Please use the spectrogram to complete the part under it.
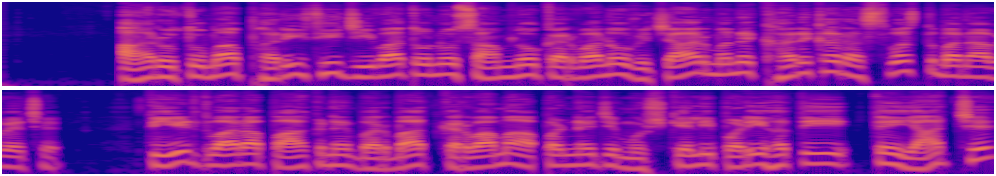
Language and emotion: Gujarati, fearful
